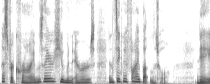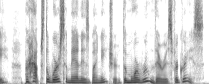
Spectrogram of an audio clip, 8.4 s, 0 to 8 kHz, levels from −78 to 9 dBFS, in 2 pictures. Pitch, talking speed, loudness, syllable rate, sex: 190 Hz, 195 wpm, -20 LUFS, 5.6 syllables/s, female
